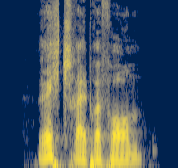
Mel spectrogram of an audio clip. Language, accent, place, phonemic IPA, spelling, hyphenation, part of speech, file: German, Germany, Berlin, /ʁɛçt͡ʃʁaɪ̆pʁeˈfɔʁm/, Rechtschreibreform, Recht‧schreib‧re‧form, noun, De-Rechtschreibreform.ogg
- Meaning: spelling reform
